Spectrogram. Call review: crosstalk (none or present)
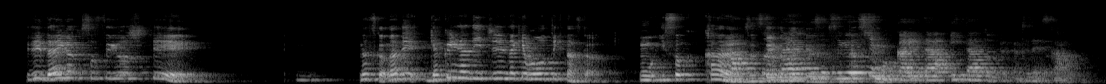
present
